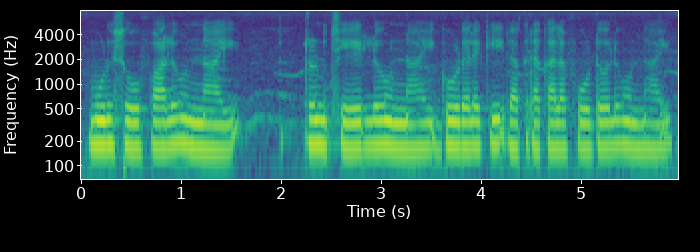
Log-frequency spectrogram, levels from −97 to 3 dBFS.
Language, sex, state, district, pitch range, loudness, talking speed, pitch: Telugu, female, Telangana, Mahabubabad, 165-180 Hz, -16 LUFS, 110 wpm, 170 Hz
